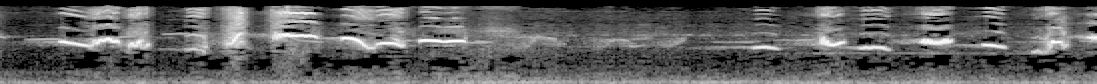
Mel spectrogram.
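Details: Oriental magpie-robin (kacer) singing loud, persistent fighting-style song with rich isian fill-in phrases: two bursts of rapid whistled, slurred and chattering notes around the upper-middle range, separated by a brief quiet gap.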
